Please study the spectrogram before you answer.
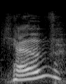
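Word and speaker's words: Kyhv: This person says, I believe it's pronounced Kev.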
